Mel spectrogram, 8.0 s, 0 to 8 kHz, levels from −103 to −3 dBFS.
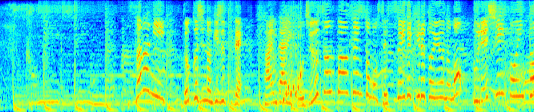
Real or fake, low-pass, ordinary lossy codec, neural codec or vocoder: real; 7.2 kHz; Opus, 16 kbps; none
